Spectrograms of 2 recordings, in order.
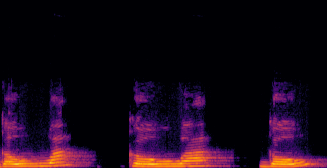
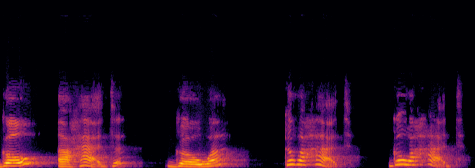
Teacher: Eu não consigo juntar isso, porque fica estranho. E aí eu vou colocar um som de W. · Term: intrusion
